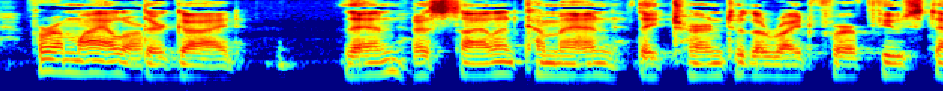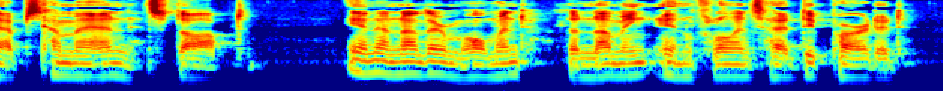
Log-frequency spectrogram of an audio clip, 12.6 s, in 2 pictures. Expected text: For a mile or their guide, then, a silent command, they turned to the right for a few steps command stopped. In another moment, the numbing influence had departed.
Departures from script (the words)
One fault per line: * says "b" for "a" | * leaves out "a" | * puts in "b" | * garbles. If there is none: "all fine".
all fine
